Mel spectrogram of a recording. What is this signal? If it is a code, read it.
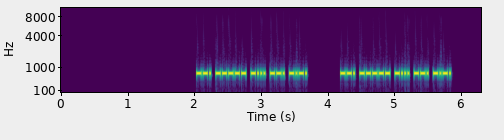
Morse code, heard as a keyed tone, about 51 wpm, 700 Hz. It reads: G0BGC G0BGC
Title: DXCC-100 Call Signs - 5 Characters - Repeated 2x - 50wpm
